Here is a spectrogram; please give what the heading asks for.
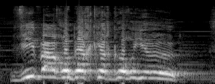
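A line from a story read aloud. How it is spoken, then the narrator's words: Crew shouting together. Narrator (French): s'écria l'équipage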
